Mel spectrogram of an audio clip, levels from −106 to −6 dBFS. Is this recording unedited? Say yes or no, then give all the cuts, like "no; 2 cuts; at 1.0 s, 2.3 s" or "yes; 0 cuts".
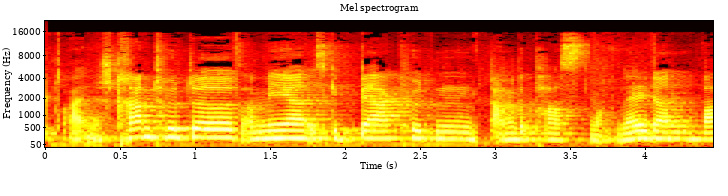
no; 2 cuts; at 1.3 s, 2.9 s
